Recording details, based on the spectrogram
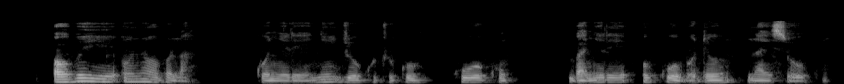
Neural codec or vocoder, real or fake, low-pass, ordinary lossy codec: none; real; none; none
